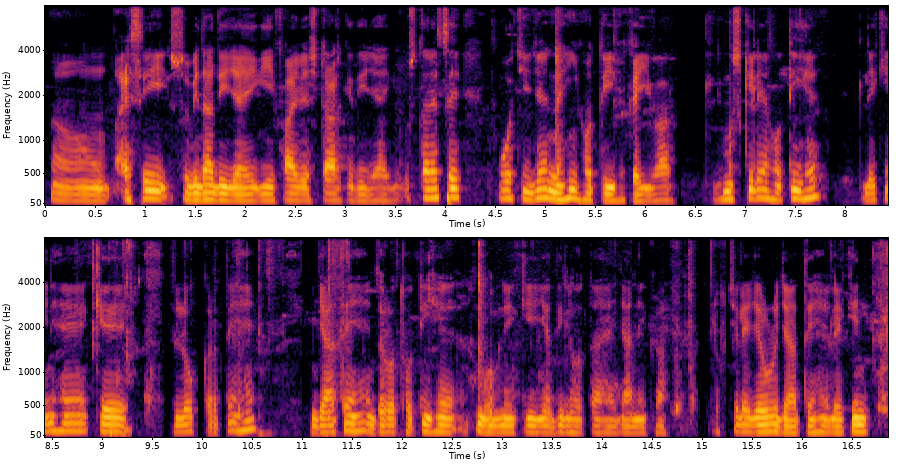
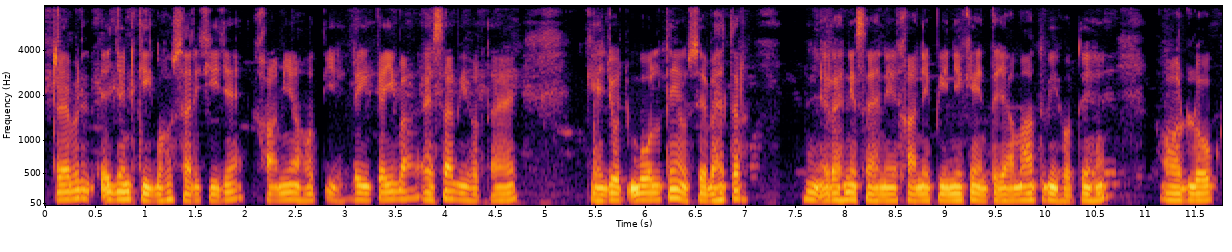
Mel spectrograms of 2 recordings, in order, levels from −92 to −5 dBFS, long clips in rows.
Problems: none marked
